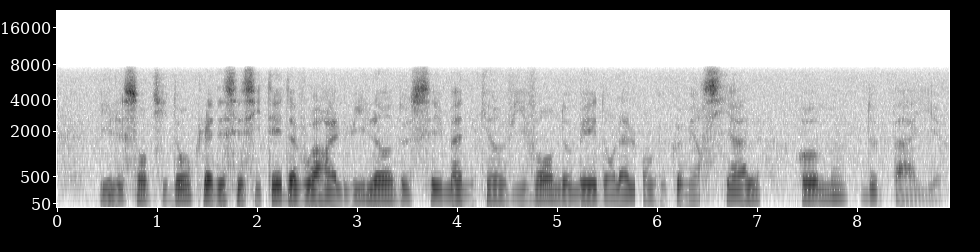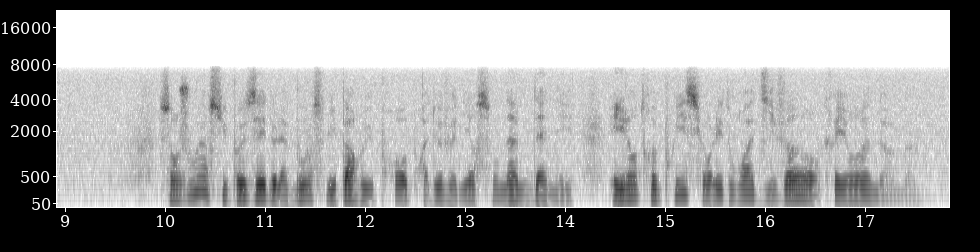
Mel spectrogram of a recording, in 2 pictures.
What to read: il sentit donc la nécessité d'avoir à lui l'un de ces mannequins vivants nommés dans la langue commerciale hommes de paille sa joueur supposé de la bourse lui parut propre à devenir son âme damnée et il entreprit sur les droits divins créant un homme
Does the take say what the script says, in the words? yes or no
no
